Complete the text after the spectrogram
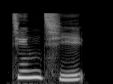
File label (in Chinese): "惊奇", Chinese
